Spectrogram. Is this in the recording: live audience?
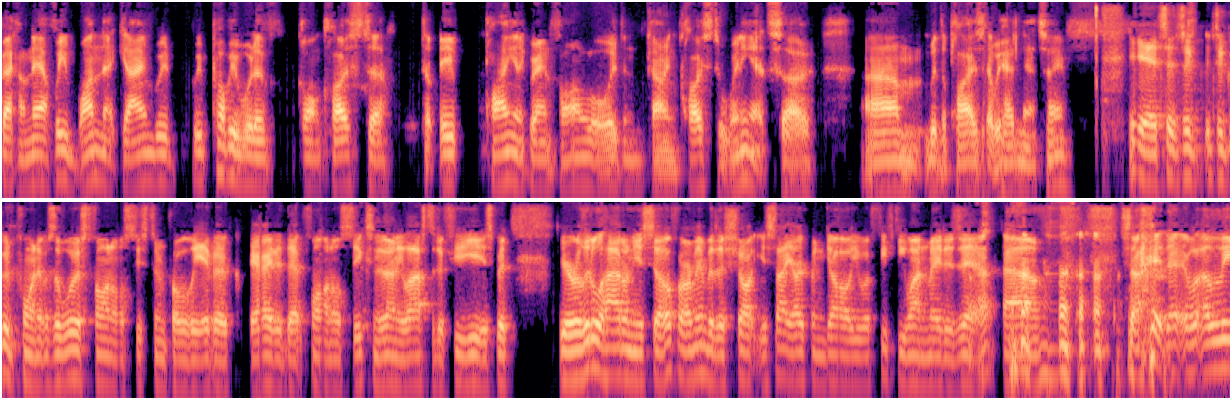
no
